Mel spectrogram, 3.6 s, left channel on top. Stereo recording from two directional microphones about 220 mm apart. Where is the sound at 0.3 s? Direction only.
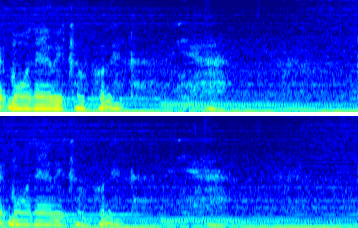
40° left (ahead or behind).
